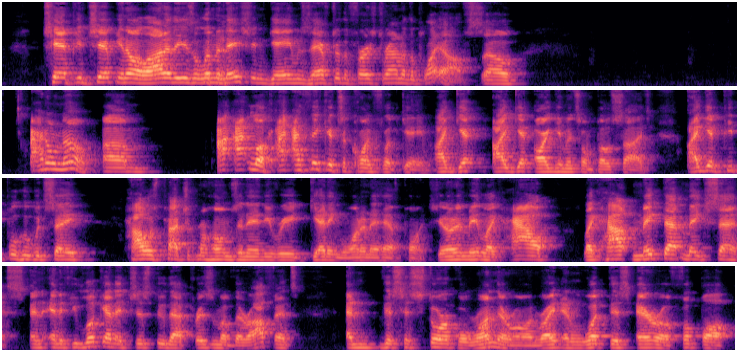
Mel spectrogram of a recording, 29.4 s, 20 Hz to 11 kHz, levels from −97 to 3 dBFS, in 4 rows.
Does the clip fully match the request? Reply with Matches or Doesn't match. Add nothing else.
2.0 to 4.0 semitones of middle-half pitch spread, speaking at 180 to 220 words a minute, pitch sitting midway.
Matches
